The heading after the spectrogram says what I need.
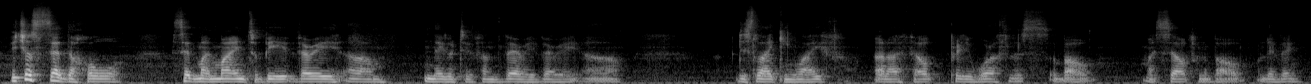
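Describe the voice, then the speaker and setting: A man, giving a halting, reflective personal testimony with many pauses and restarts. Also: mid-range voice, level tone, creaky, a little mellow, slight background noise. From Bulgaria. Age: 40s. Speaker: person sharing his life story.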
